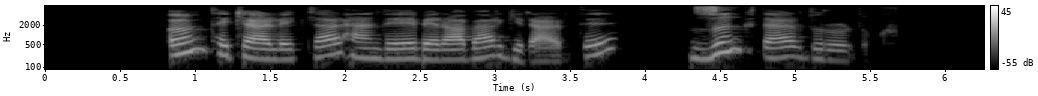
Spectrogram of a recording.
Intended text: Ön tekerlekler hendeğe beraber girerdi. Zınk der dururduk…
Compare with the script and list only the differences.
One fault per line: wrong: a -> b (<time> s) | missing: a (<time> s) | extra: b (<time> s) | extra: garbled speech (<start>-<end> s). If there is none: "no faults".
no faults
